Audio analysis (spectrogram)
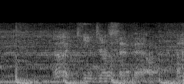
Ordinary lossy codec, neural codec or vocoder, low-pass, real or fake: none; vocoder, 22.05 kHz, 80 mel bands, WaveNeXt; 7.2 kHz; fake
